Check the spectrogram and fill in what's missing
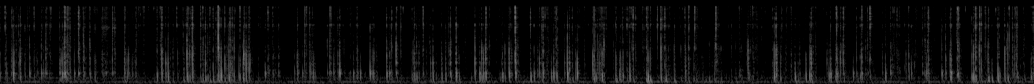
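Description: A small, solid white polystyrene foam ball, held in both hands, is scratched rapidly with long red nails. Dense, bright, dry scratching and crackling strokes follow one another quickly, with a faint steady low hum underneath.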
